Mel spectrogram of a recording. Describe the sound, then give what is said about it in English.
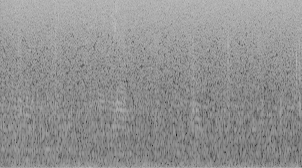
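Insects buzzing as they fly past the microphones on the quiet, windless summit of Mount Tecumseh, a soft droning hum over a steady, even hiss with no other sounds. “Not absolute silence, Wilkes says, but a way toward it. Things like insects will oblige and fly by your mics.”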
